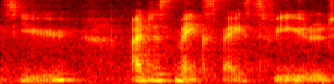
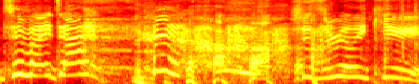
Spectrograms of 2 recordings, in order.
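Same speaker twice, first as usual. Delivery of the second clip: real laughter through the words, louder; laughing; 9 semitones higher, 14 dB louder, much slower than usual. Real, not acted. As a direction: giggle while gushing about her. Laughing after fan meeting.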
